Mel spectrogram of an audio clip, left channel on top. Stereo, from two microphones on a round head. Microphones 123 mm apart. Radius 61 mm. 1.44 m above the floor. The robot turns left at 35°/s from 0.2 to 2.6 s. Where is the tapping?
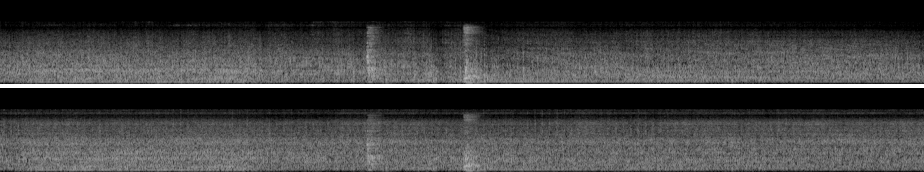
30° left (ahead or behind), 3 m.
